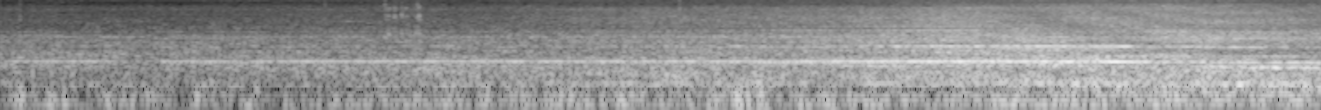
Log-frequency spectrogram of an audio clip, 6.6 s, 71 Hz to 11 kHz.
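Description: E464 electric locomotive hauling a train of double-deck coaches, approaching and passing: wheel-on-rail rumble with a steady electric whine, both growing louder. The whine drops in pitch as the locomotive goes by, about five to six seconds in.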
